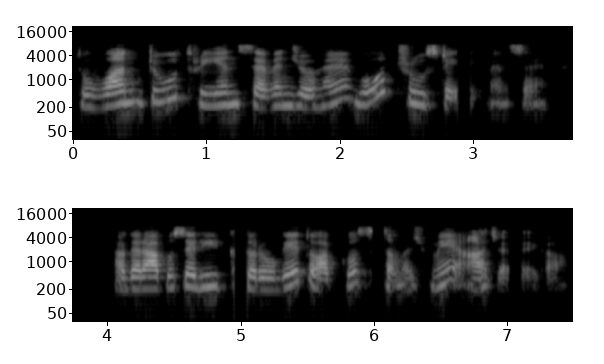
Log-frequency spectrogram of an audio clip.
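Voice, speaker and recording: A woman teacher with an Indian English accent, walking students through English exercises in Hindi and English, slowly stretching out words to show their syllables. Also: a little high, vocal fry, lo-fi sound.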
